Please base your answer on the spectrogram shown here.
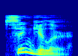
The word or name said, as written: singular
